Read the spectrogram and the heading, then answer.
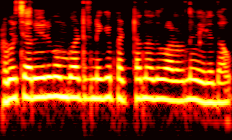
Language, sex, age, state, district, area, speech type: Malayalam, female, 45-60, Kerala, Kozhikode, urban, spontaneous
